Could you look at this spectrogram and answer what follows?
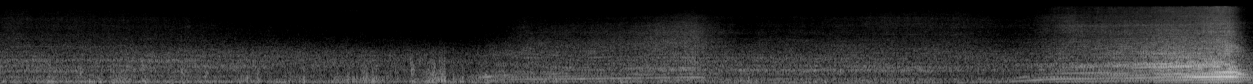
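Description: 2023 Cadillac Escalade V's supercharged 6.2-litre V8 and exhaust running at a cruise, rising in pitch as it accelerates about four seconds in, then again from about ten seconds in. The second pull grows loud as the SUV draws alongside near the end.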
